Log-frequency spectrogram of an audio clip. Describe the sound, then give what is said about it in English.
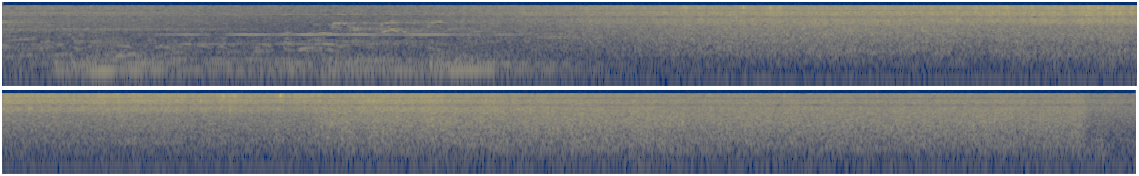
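Heavy rain from a typhoon off the coast pours down in a steady, dense roar that fills the whole scene, with a low rumbling hum underneath for the first few seconds before the downpour continues alone. It is the first day of heavy rain. “This is the first day of heavy rain. A typhoon is off the coast. I've never seen it rain so hard.”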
